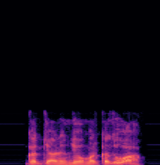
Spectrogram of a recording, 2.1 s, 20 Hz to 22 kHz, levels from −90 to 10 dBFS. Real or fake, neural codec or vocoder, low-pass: fake; vocoder, 22.05 kHz, 80 mel bands, HiFi-GAN; 7.2 kHz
